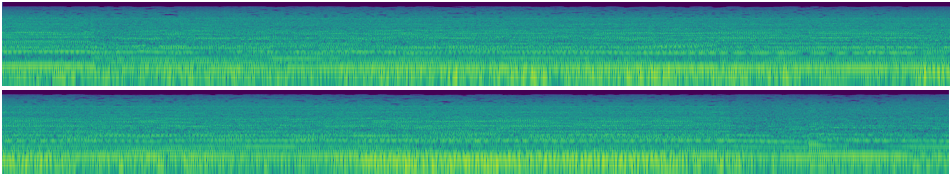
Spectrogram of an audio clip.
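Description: A racing car engine screams at high revs, dropping in pitch as it shifts gears.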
